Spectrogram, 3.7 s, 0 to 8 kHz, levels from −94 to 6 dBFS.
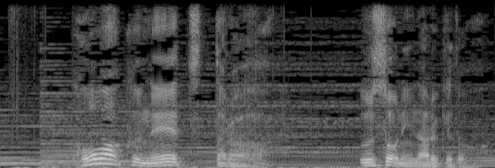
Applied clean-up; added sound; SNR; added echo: none; Crushing; 18 dB; none.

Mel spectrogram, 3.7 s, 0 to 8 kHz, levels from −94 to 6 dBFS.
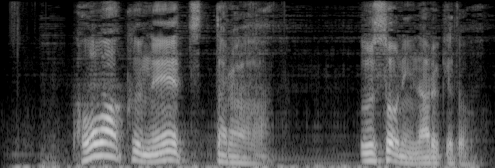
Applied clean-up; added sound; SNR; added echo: neural separator model SepFormer DNS4.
